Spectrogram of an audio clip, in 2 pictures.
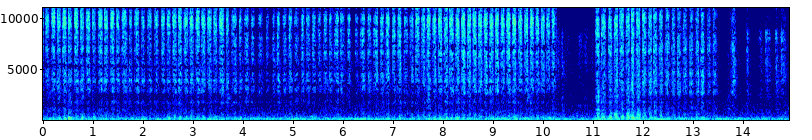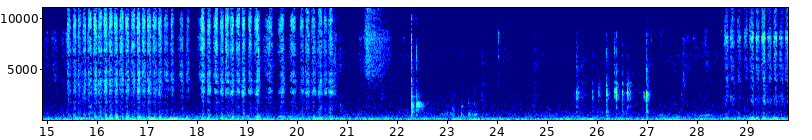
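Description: Wooden coloured pencil shading on paper: rapid back-and-forth scratching strokes in long stretches with short pauses, quieter with a few light ticks for a while in the second half, then the strokes start again near the end.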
